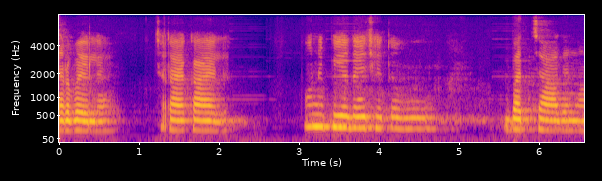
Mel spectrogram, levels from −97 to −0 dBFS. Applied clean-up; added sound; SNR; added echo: neural separator model SepFormer DNS4.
